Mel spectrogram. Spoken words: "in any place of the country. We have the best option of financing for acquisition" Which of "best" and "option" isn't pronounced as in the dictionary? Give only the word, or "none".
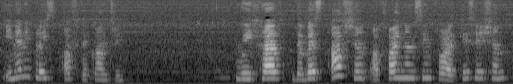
none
